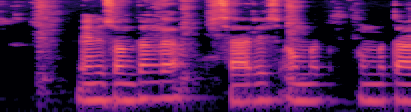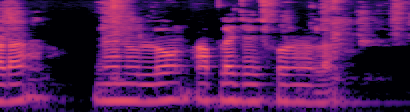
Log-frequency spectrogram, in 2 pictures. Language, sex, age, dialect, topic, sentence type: Telugu, male, 18-24, Utterandhra, banking, question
